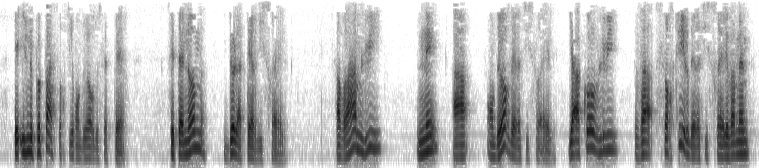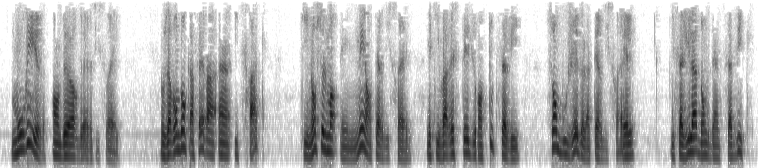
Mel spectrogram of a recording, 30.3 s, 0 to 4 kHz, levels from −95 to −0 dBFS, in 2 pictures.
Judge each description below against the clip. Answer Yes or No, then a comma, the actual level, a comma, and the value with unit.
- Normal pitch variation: No, wide, 5.7 semitones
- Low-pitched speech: Yes, low, 115 Hz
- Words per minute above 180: No, average, 150 wpm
